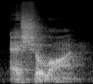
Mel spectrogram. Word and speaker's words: echelon: But in this word, it is pronounced sh, so it's echelon.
